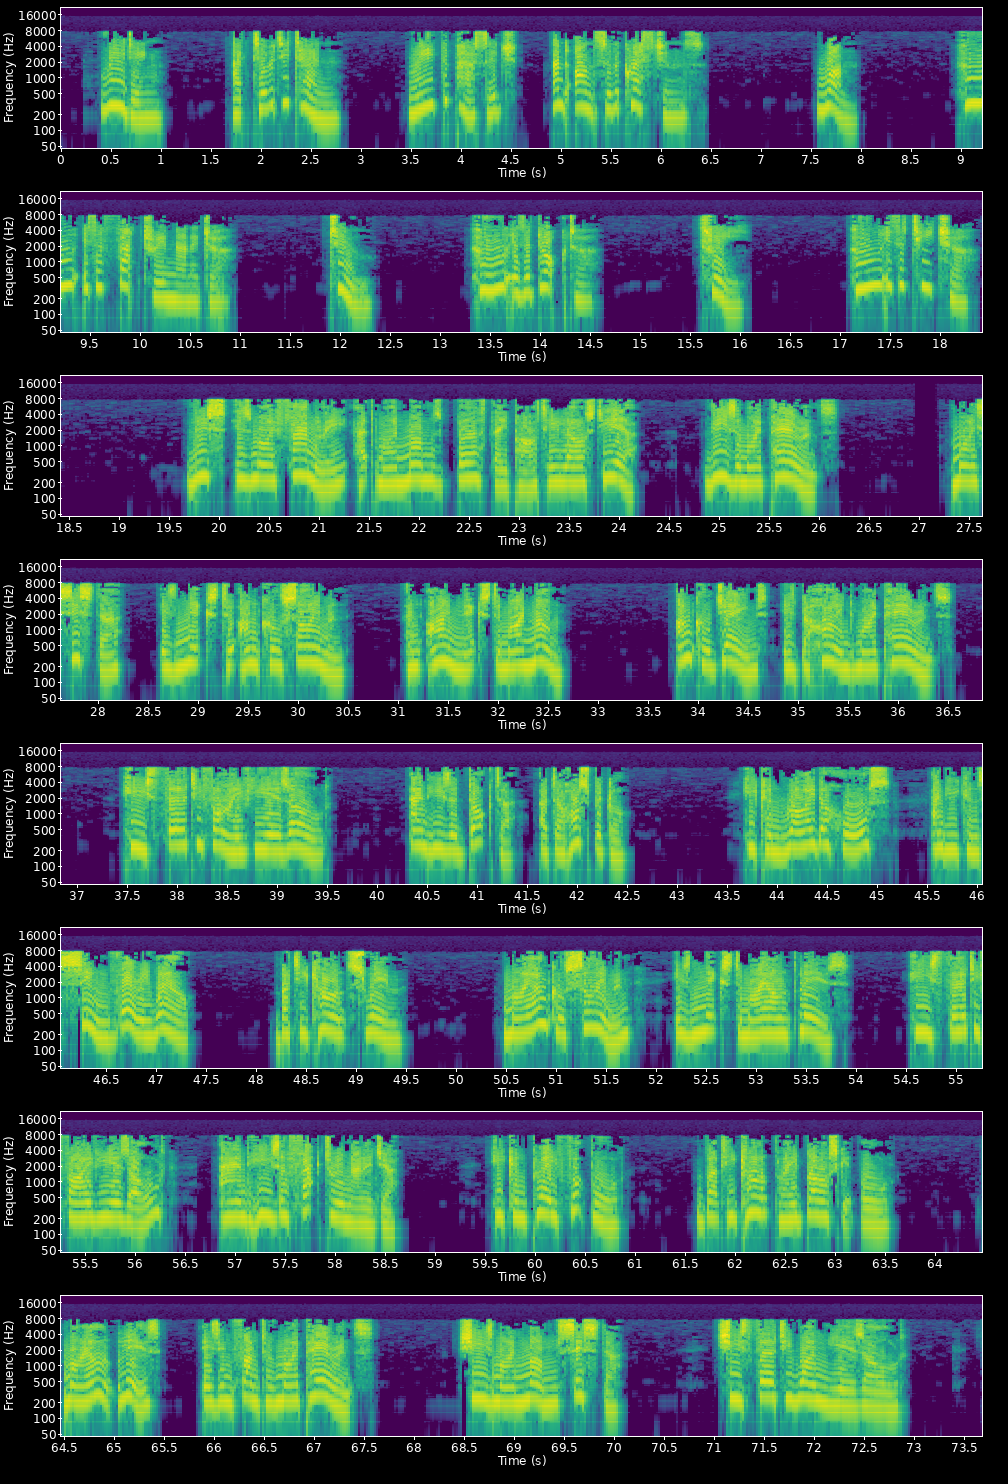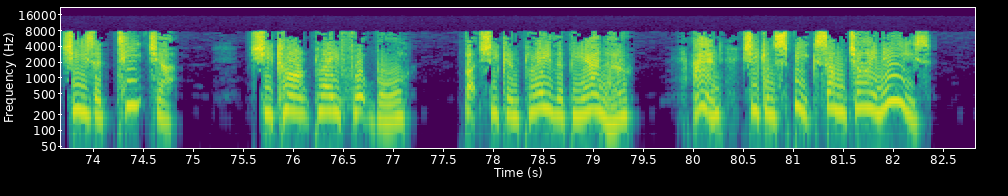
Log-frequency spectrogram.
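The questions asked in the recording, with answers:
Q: Who is a factory manager?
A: Uncle Simon

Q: Who is a doctor?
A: Uncle James

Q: Who is a teacher?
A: Aunt Liz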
